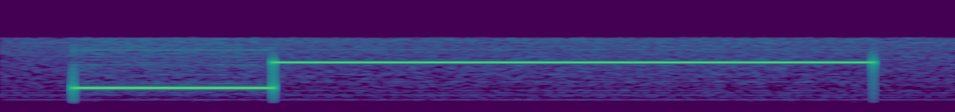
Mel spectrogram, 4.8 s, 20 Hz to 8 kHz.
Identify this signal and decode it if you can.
Two-tone page, heard as a one-second tone, then a three-second tone, about 670 then 1430 Hz. It is heard from 0.4 to 4.4 s.
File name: pager/21 RESCUE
